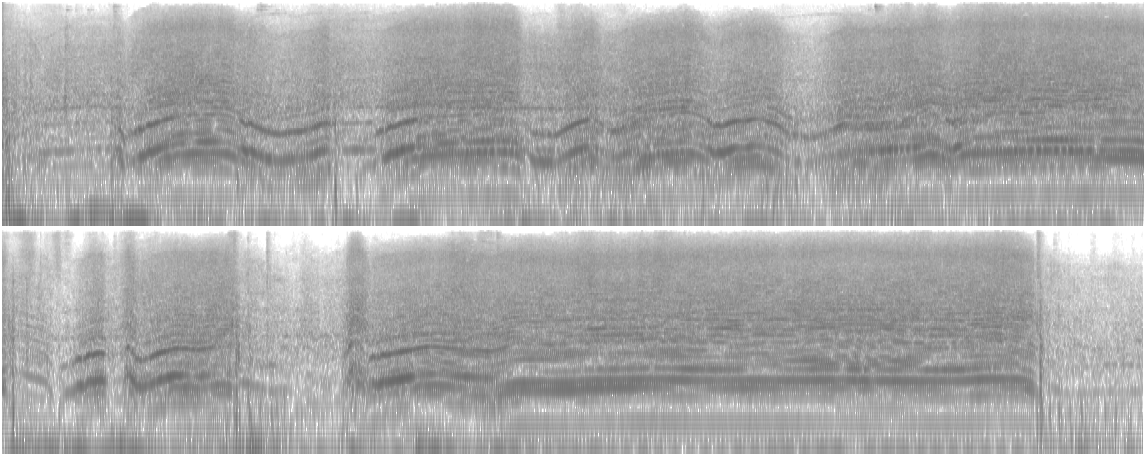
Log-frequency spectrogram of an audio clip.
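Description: Tyres screech on the track.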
